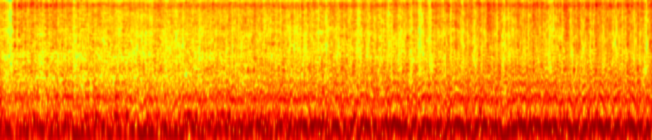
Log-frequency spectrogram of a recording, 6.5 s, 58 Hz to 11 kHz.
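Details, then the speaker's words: 1964 Chevelle 383 stroker V8 at first fire-up after an 8-month build, 11° timing, 63 lb oil pressure: deep, steady burble with even lopey pulse, no knocking or clatter; good oil pressure, healthy normal idle. "wow thank God it runs it runs good sounds good no problems no clanging and banging no rods fell out of the oil pan that's good good oil pressure"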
